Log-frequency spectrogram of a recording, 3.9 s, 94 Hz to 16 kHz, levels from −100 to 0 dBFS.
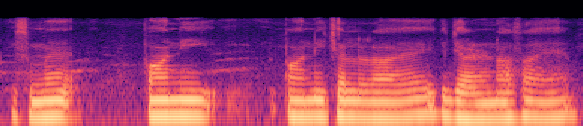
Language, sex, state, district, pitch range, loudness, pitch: Hindi, male, Uttar Pradesh, Shamli, 125-135 Hz, -16 LUFS, 130 Hz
